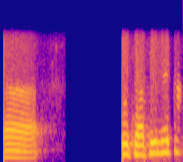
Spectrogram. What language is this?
Maithili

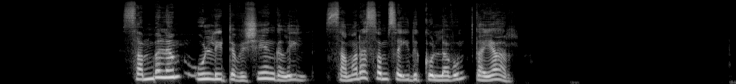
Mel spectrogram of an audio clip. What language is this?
Tamil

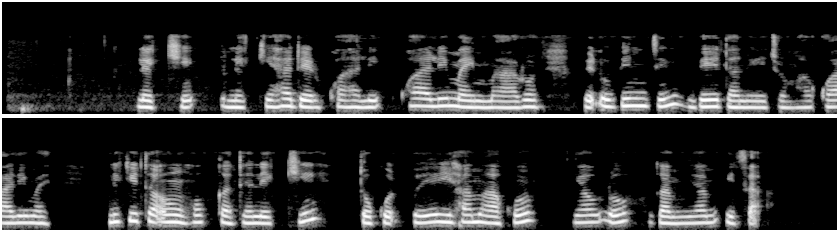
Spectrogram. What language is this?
Fula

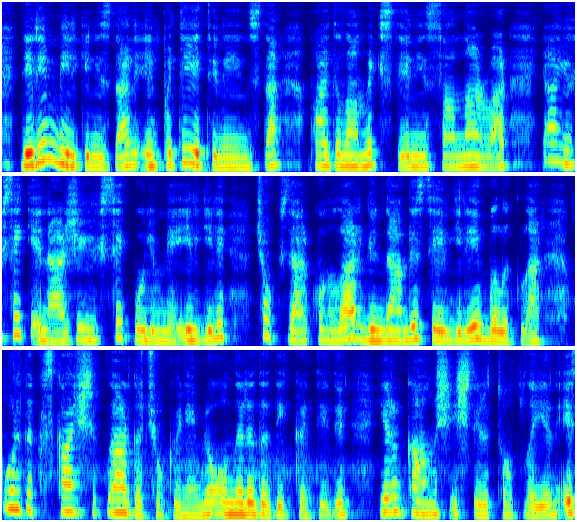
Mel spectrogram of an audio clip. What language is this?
Turkish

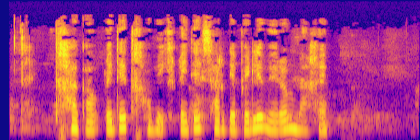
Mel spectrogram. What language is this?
Georgian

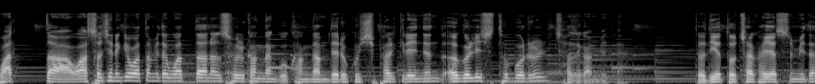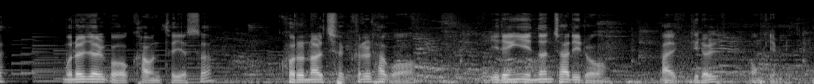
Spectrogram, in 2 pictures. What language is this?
Korean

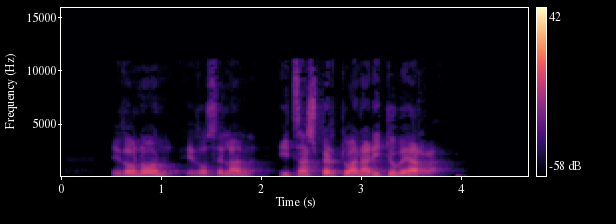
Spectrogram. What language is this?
Basque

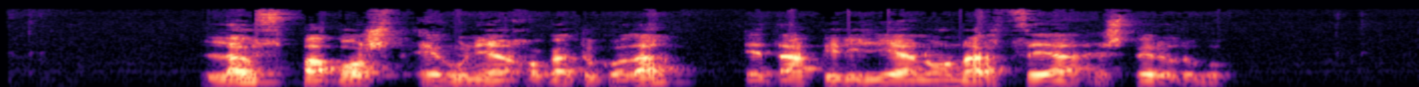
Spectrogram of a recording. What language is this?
Basque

